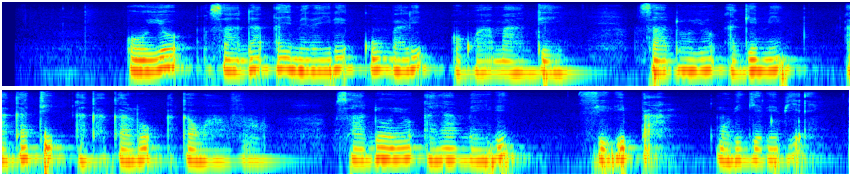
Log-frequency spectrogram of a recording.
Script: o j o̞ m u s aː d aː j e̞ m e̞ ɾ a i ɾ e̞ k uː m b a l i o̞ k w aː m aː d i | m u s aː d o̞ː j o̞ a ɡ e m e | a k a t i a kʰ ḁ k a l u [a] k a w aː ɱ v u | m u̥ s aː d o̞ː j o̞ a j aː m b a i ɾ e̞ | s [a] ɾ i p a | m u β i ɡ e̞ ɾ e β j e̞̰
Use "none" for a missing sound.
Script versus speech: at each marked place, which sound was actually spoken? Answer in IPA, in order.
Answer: a, i

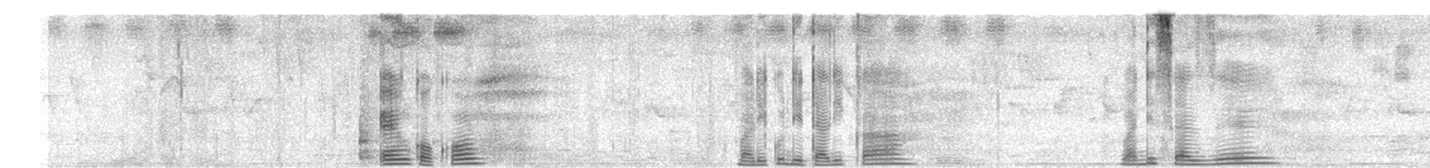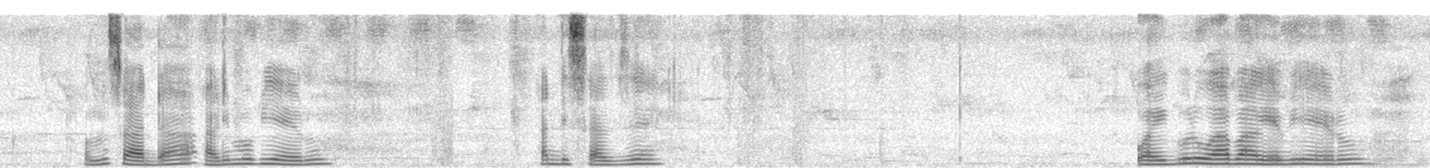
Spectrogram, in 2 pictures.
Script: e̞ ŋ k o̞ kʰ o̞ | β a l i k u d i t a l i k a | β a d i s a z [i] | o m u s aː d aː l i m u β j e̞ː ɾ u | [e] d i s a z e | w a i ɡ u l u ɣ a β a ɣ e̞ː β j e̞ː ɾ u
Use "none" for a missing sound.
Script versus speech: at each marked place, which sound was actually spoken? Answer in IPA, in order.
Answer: e, a

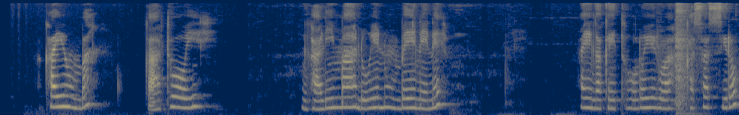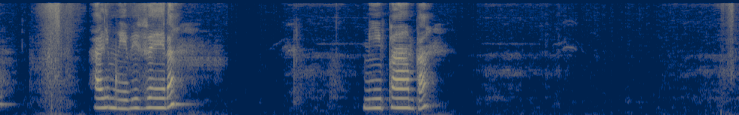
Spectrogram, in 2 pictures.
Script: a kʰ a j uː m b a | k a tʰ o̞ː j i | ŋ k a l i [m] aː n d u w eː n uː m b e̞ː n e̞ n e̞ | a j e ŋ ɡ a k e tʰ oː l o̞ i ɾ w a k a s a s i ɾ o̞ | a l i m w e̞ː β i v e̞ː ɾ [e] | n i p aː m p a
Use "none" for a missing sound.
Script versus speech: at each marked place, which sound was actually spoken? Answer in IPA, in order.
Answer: m, a

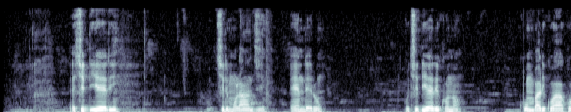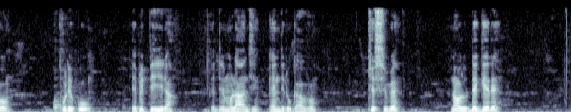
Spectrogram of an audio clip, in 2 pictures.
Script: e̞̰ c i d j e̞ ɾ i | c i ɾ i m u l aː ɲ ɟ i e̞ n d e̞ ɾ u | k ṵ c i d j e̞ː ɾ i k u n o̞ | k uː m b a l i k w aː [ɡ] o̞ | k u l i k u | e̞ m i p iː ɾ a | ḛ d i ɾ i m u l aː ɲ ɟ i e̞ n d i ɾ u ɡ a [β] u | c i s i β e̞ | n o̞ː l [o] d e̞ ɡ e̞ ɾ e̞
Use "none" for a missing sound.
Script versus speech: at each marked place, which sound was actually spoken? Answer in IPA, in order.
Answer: k, v, u

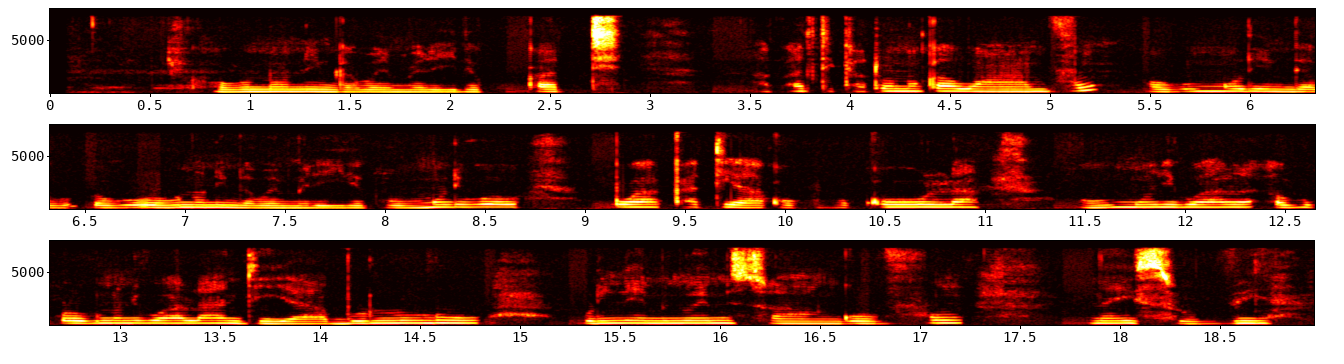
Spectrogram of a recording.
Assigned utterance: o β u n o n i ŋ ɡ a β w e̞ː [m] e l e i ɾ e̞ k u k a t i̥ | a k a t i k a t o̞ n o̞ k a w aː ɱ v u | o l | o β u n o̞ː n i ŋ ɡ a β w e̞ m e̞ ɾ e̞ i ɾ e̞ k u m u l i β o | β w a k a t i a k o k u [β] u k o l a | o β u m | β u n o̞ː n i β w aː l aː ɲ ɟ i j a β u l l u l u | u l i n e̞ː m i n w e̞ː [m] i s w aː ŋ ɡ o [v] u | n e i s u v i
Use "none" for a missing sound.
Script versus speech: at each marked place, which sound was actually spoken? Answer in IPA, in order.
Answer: m, β, m, v

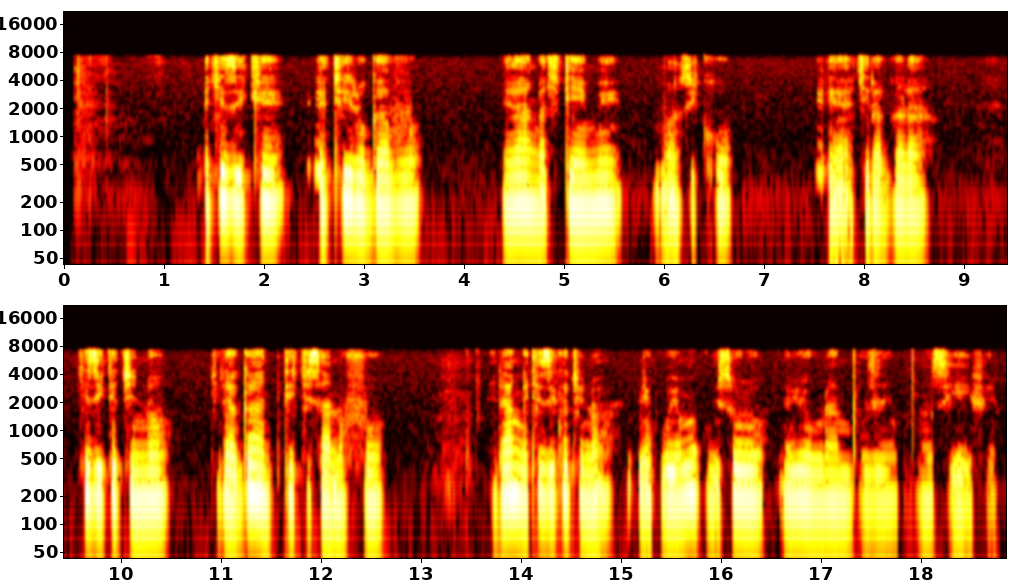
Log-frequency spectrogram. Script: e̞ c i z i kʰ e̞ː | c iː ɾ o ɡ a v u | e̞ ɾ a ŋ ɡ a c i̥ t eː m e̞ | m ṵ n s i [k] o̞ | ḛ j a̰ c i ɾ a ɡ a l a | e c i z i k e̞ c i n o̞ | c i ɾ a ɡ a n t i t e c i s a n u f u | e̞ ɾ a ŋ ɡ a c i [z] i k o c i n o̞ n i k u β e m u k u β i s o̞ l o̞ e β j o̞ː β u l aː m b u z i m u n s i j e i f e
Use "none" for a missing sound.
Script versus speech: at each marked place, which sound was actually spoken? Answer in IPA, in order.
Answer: kʰ, z

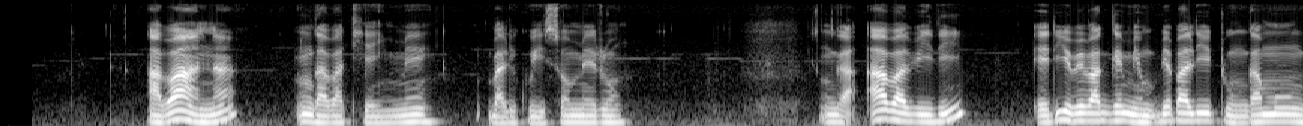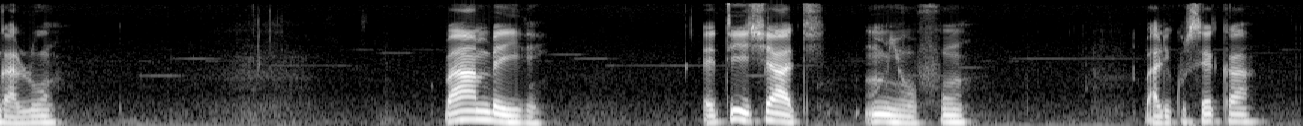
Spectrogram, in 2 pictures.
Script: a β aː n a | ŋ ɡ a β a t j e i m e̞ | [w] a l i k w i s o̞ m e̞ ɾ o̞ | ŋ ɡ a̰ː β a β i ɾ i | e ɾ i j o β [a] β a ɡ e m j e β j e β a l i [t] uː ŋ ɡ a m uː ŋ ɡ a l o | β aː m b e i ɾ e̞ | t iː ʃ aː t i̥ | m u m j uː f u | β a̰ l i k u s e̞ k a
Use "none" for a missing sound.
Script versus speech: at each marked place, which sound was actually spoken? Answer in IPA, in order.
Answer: β, e, t

